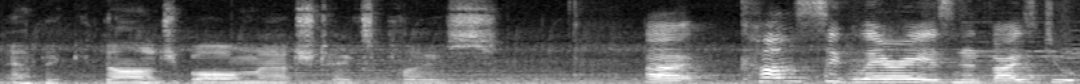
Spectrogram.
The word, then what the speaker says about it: consigliere: It's pronounced Consigliere, you uncultured swine.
